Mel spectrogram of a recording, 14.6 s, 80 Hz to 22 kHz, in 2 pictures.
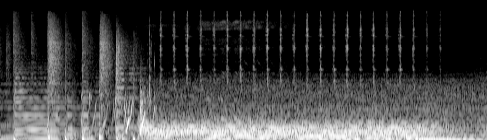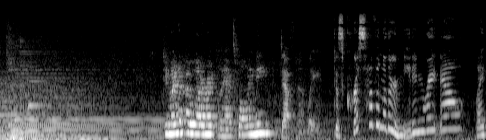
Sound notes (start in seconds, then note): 0.0 bubble noises; 1.1 clock ticking; 2.1 mystical humming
